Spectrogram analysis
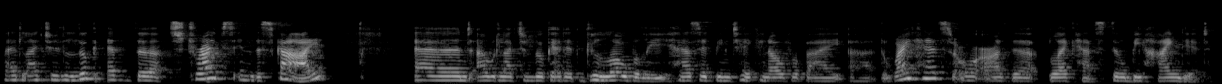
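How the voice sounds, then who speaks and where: A Dutch-accented woman with a slightly low voice talks through a card reading for her channel. She speaks hesitantly and often restarts her phrases. She sits a little away from the microphone, and the lo-fi recording sounds somewhat dull. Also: a little slow, fairly bright tone. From Netherlands. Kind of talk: casual spoken tarot reading monologue. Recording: distant, dull lo-fi mic.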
